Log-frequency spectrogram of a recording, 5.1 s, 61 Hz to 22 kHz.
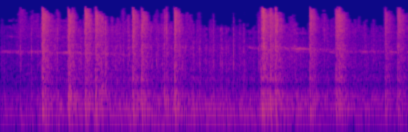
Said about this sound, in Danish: En af de mest ikoniske traditioner er fyrværkerishow. Byer over hele landet arrangerer store fyrværkeriopvisninger om aftenen den 4. juli, og det er et spektakulært syn, der symboliserer festlighed og uafhængighed.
